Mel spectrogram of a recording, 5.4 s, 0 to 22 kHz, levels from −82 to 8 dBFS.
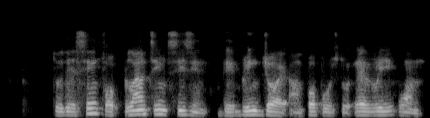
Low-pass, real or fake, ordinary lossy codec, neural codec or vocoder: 7.2 kHz; fake; Opus, 24 kbps; codec, 16 kHz, 4 kbps, FreqCodec, smaller model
